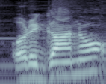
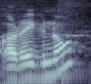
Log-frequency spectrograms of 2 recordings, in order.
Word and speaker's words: oregano: finally let's add in oregano or oregano depending on how we pronounce it in different countries just a tiny piece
